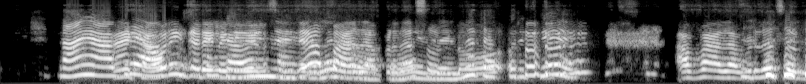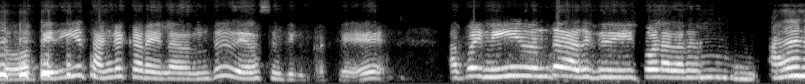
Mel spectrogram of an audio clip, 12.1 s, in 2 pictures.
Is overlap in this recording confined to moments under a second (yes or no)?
no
